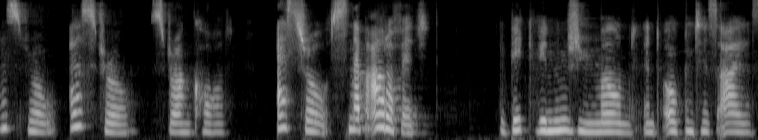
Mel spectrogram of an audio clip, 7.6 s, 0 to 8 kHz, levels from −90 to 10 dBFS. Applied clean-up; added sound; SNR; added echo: neural mask model DeepFilterNet 3.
